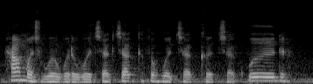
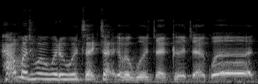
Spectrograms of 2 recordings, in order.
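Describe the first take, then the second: First: It is said at a slow pace. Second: It is said at the fastest pace. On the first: "I'm going to say it three times" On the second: "We're going to speed it up"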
